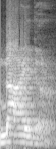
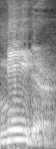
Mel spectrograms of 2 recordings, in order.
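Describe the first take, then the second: First: "neither" as "NYE-ther"; "eye" vowel in "neither"; British "nye" in "neither"; British pronunciation. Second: "neither" as "NEE-ther", higher pitched; long "ee" in "neither"; American "nee" in "neither"; American pronunciation. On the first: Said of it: "কীভাবে ব্রিটিশে sound করে". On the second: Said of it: "কীভাবে আমেরিকানরা sound করে". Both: Shown as a demonstration.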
